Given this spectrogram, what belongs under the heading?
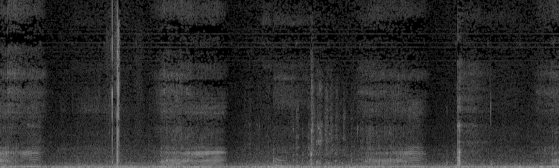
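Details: Night-time snoring recording: low rumbling snores repeating in slow cycles over steady room noise; ordinary snoring.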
